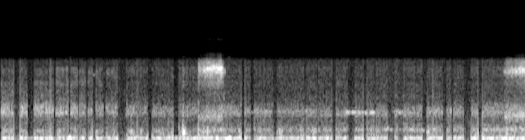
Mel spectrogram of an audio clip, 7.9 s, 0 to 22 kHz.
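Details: Owl on a live nest camera at 2:56 AM on 10 September 2011, finishing off a gopher it was given; one short, harsh, high rasping burst midway and another at the end, over a steady low electrical hum and clicks.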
